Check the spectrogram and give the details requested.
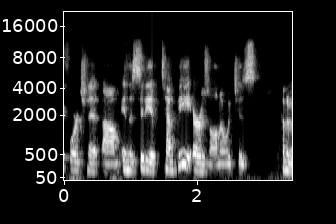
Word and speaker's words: Tempe: i learned very important things one that it's pronounced tempe don't you don't you know don't mess that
